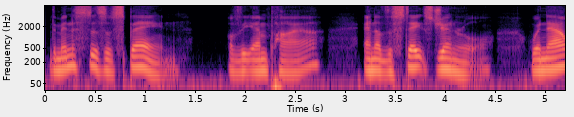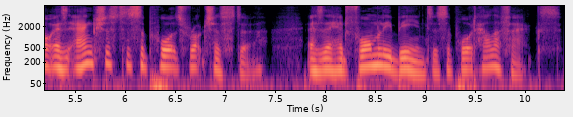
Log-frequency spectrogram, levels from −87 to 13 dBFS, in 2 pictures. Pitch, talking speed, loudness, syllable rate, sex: 130 Hz, 155 wpm, -19 LUFS, 5.0 syllables/s, male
